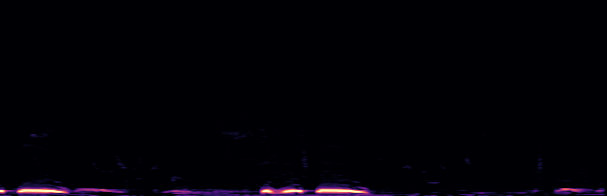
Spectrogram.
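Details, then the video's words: Lure call of a spotted dove for drawing doves to sing: loud short-then-long rolling coos opening the clip and again midway, with softer coos trailing after each phrase. "tekukur super gacor suara yang di nanti nanti semua burung"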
